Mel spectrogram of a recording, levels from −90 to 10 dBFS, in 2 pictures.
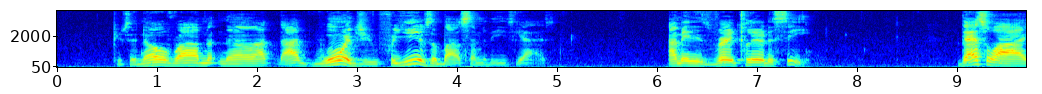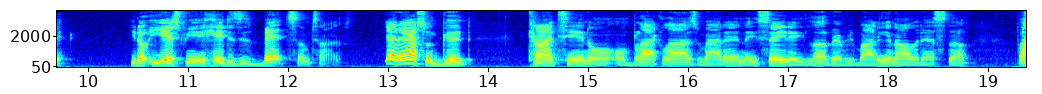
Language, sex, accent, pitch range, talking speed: English, male, American, 100-150 Hz, 170 wpm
